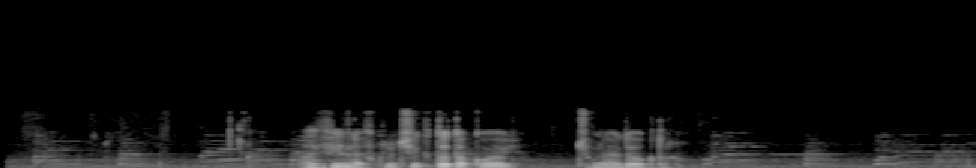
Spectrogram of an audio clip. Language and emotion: Russian, neutral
